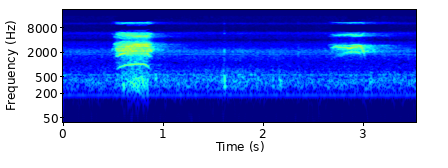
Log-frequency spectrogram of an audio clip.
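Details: At night on 3 October 2015, great horned owls neighbouring a Decorah eagle nest go on alert: two high, raspy whistled calls about two seconds apart, the first louder and harsher, each around a third of a second.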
